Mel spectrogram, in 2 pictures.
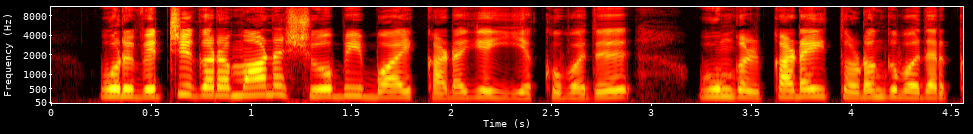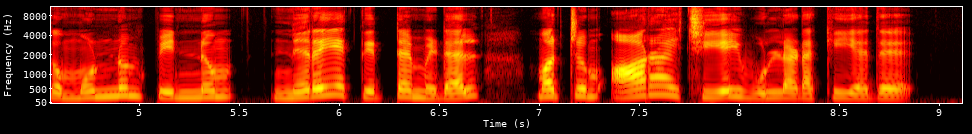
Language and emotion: Tamil, neutral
